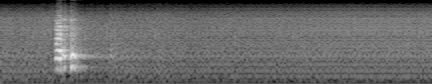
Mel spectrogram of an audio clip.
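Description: A woman's short, high-pitched anguished cry in two quick sharp pulses about half a second in, over a faint steady room hum.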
